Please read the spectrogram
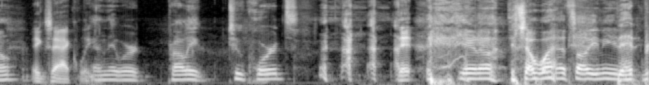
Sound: laughing

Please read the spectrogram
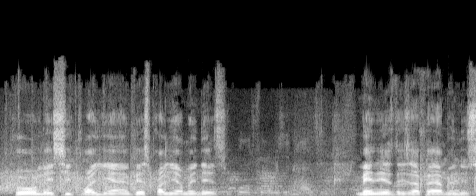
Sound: applause

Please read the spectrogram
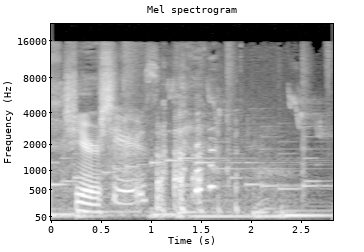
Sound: laugh

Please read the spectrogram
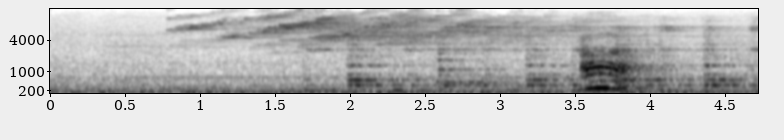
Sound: chimes

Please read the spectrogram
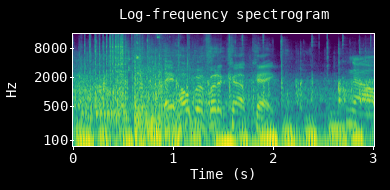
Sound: hands clapping; crank whirring; puck clicking

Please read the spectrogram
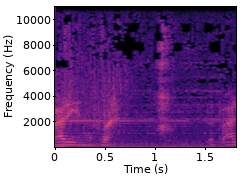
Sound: gasps

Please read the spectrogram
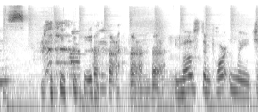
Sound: laughing

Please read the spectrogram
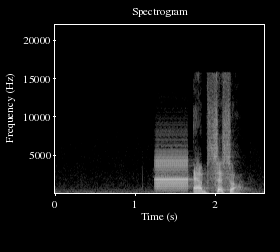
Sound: buzzer

